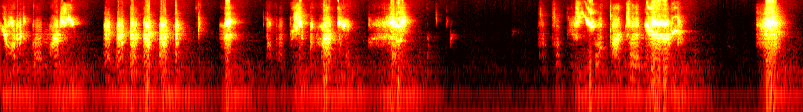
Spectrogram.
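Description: Budgerigar chattering in quick bursts of high, squeaky mimicked speech mixed with chirps and clicks, with a pause of about a second midway.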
